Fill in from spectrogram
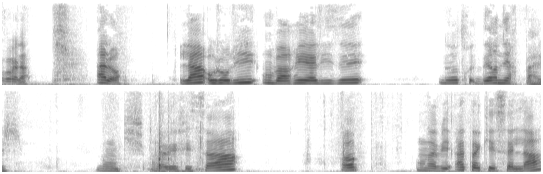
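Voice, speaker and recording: Very slow, lively speech from a woman at a fairly high pitch, with long, frequent pauses and a dry, close sound with no echo. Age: 40s. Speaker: craft demonstrator and scrapbooking video maker. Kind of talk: tutorial; sales pitch. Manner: casual, hesitant with fillers.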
